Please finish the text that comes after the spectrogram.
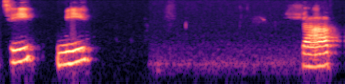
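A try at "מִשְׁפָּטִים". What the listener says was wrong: So first of all, it's mish. Because that's in the middle of a word, the shva, the two dots are silent. So it's mish.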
